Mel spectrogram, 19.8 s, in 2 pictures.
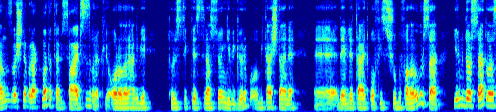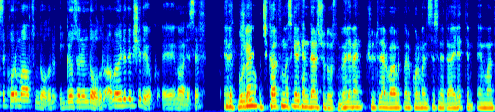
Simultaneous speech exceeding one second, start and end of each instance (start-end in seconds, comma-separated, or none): none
